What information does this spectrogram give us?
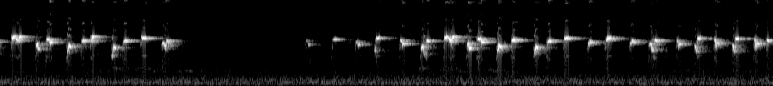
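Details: Yellow-vented bulbul training lure, long wild-style song with long runs meant to make other bulbuls reply: bursts of quick, liquid whistled phrases, a pause of nearly two seconds, then a longer busier run of bubbly notes.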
